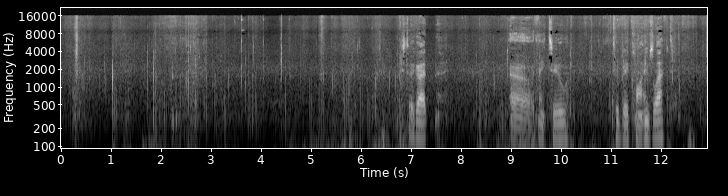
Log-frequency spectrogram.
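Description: Footsteps tread on a dirt and rocky trail.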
